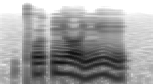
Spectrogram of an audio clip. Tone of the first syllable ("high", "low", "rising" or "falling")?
rising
